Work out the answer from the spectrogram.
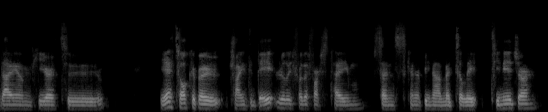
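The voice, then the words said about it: Scottish accent. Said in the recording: “in case you can't tell from the accent, I am from Scotland”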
